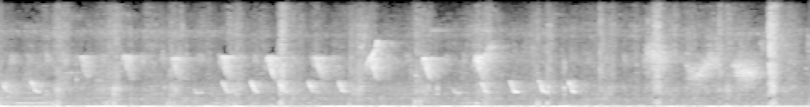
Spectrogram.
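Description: A bird calling over and over in short falling chirps at a high and a lower pitch, about three a second, trailing off about two-thirds of the way through, with a low rumble underneath.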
